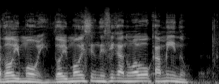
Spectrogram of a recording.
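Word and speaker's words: Đổi Mới: Y se genera una política que en vietnamita se pronuncia Doi Moi.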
